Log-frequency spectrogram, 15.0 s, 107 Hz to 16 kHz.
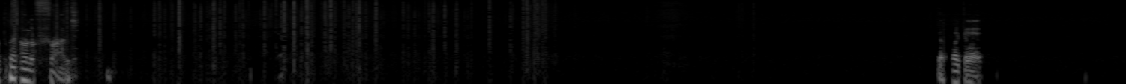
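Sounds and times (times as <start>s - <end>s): plastic pieces clicking together: 0.1s - 7.5s.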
